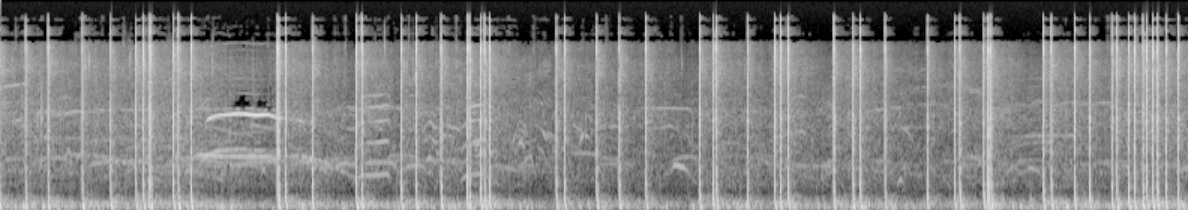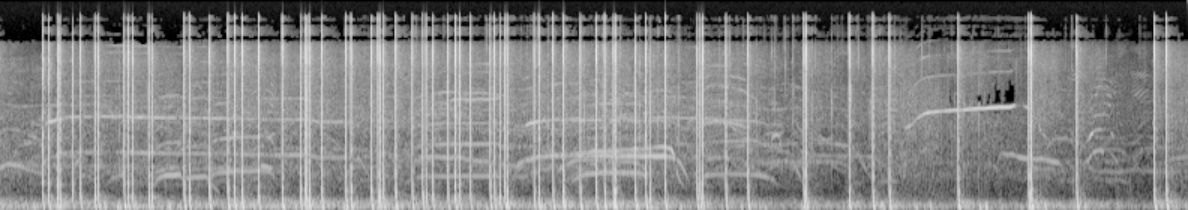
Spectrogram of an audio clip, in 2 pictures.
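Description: Aerial fireworks shells launching and bursting in a rapid, continuous barrage of sharp bangs, many per second with no letup, thickest around the middle.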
